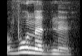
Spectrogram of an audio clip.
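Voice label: "вунӧдны", Komi, female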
